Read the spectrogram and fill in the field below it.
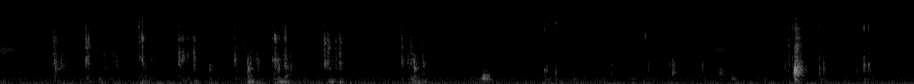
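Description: Keystrokes tapped on a computer keyboard in bursts of quick clicks with short pauses, quiet and close, in an otherwise still room.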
